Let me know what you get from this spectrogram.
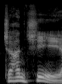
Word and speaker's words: janchi: John Chi. I was just explaining this to somebody else recently. It is not spelled like the name John and Chi. It is J-A-N-C-H-I.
